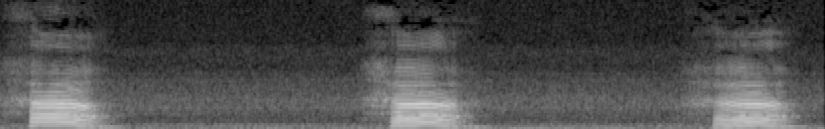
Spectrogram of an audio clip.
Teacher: دو حرفی آواز ہے اس کی اور تھوڑا سا کھینچ کر ادا ہوگی۔ زبان کی جڑ کو حلق کی طرف دبائے بغیر، باریک اور بغیر رگڑ کھاتی ہوئی سانس میں ہم اس کو ادا کریں گے۔ ہا، ہا، ہا، سینے کی جانب سے ادا ہوتا ہے۔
